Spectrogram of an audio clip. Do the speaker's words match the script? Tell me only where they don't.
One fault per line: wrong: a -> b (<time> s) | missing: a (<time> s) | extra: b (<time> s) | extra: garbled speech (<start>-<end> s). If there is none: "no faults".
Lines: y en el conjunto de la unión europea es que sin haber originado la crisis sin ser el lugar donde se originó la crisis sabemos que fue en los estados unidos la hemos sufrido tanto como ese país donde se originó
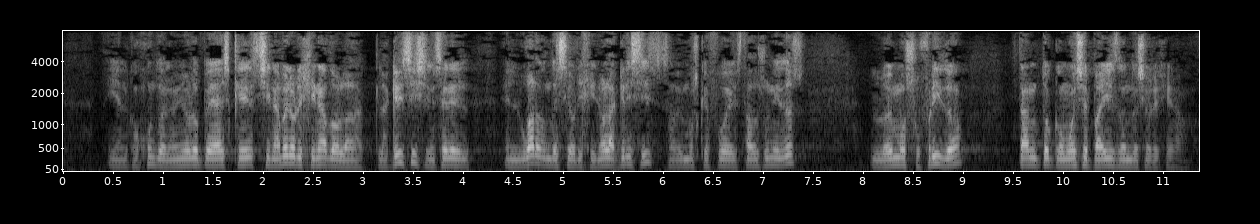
no faults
